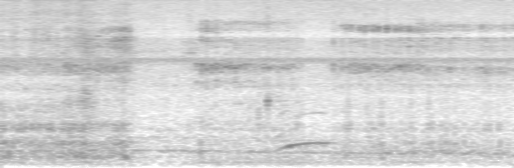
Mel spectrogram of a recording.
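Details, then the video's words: Sleeping pet cat making strange noises in its sleep: a low, steady purring rumble with a brief rising squeak-like sound in the middle, recorded quietly indoors. "잘때 이상한 소리내는 고양이"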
